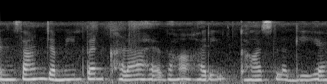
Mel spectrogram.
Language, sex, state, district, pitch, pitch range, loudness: Hindi, female, Uttar Pradesh, Varanasi, 225 Hz, 210-235 Hz, -19 LUFS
